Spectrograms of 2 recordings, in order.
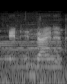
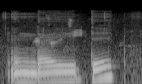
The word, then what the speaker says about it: indicted: Indicted. There's a C written for the... Indicted?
